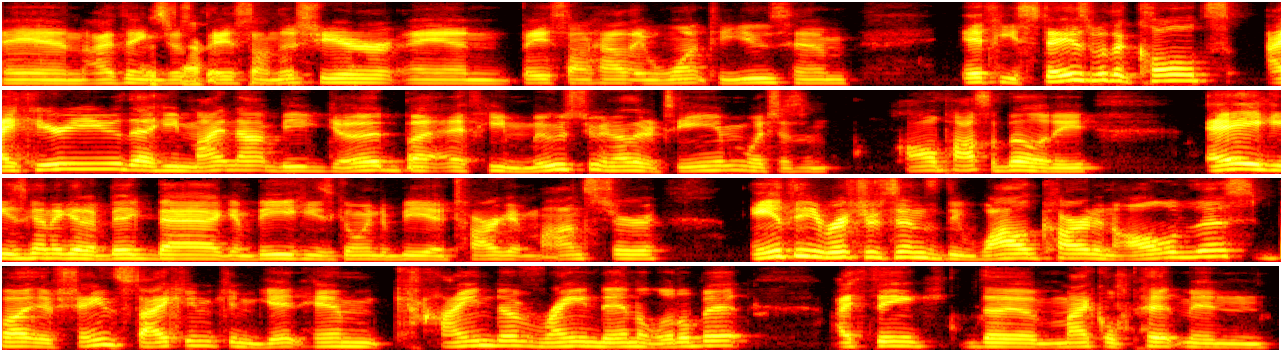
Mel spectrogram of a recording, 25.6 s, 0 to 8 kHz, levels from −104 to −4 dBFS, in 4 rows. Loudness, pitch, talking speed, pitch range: -24 LUFS, 140 Hz, 210 wpm, 130-155 Hz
